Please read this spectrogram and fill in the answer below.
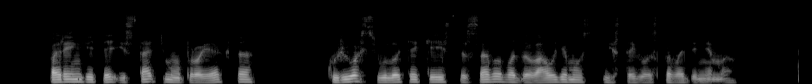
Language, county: Lithuanian, Kaunas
